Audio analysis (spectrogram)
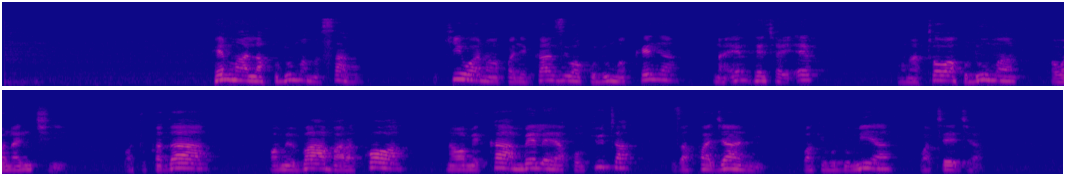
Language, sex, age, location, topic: Swahili, male, 25-35, Kisumu, government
